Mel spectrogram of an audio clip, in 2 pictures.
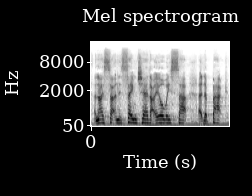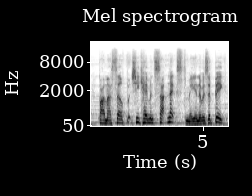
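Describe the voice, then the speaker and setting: With soft background music behind him, a writer-performer storyteller delivers a scripted comic monologue for radio to a theatre audience. His fairly high, slightly bright voice moves at a quick pace, and his tone is earnest, understated and self-deprecating.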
